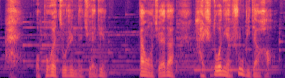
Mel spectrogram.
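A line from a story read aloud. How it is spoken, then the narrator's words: Sighing. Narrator (Chinese): 夏文东……叹气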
